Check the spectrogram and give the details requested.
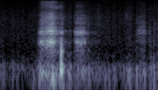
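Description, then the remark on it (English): A short coughing fit: two harsh, breathy bursts close together, then a faint third a moment later, with no talking around them. “Having a coughing fit.”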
